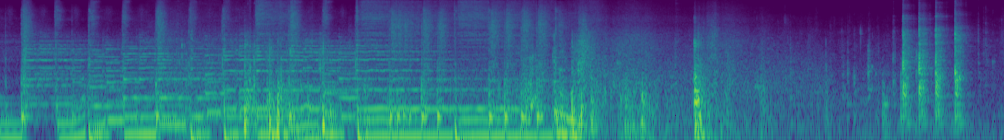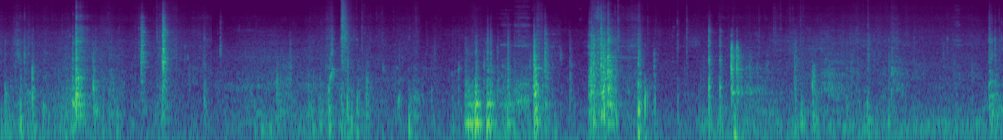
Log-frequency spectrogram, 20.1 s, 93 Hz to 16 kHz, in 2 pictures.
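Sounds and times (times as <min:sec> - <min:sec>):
dull thud: 0:01.6 - 0:08.0
rustling: 0:01.6 - 0:08.8
knocks and clunks: 0:01.6 - 0:12.2, 0:12.8 - 0:19.0.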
